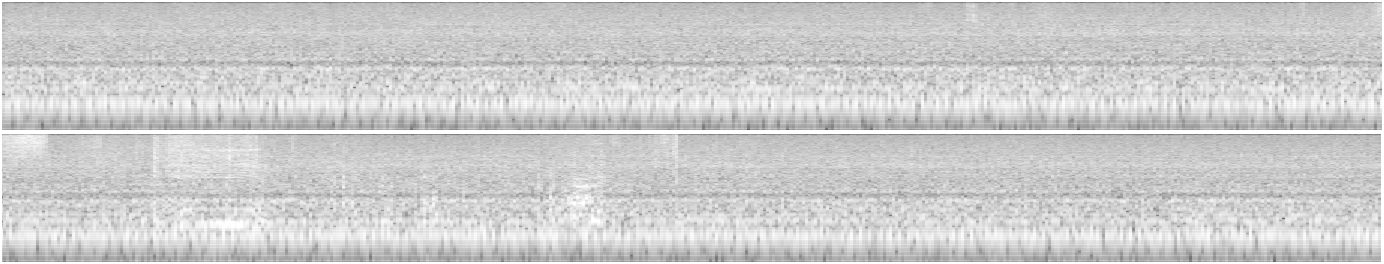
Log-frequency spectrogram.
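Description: Vehicle engine running steadily at low trail-crawling speed, heard from inside the cab as a steady low drone, with a few short knocks and rattles about halfway through.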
